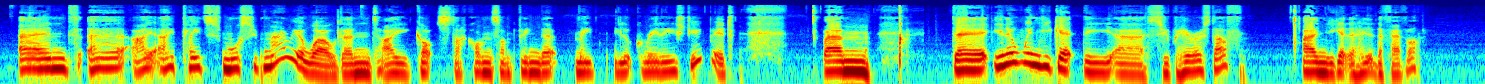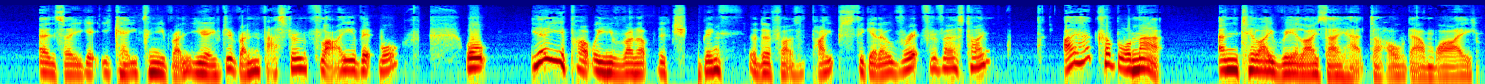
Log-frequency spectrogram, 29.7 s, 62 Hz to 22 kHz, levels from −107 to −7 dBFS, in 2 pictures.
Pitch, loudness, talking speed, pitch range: 145 Hz, -17 LUFS, 190 wpm, 130-180 Hz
